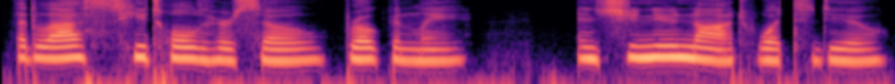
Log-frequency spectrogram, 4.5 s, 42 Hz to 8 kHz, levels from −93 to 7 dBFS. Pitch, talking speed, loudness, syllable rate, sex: 200 Hz, 190 wpm, -17 LUFS, 4.3 syllables/s, female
